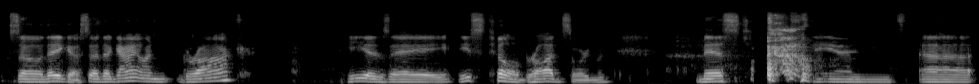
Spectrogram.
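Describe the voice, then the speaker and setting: A man's voice: mid-range voice, dry recording. A man acting as game master, narrating tabletop combat casually and teasing his players.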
